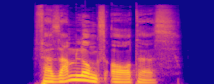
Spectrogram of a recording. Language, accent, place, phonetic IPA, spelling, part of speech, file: German, Germany, Berlin, [fɛɐ̯ˈzamlʊŋsˌʔɔʁtəs], Versammlungsortes, noun, De-Versammlungsortes.ogg
- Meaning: genitive of Versammlungsort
